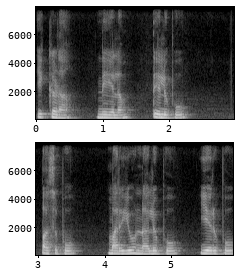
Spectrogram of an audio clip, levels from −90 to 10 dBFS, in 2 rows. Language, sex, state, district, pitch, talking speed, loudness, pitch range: Telugu, female, Andhra Pradesh, Anantapur, 195 Hz, 80 wpm, -19 LUFS, 190-205 Hz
